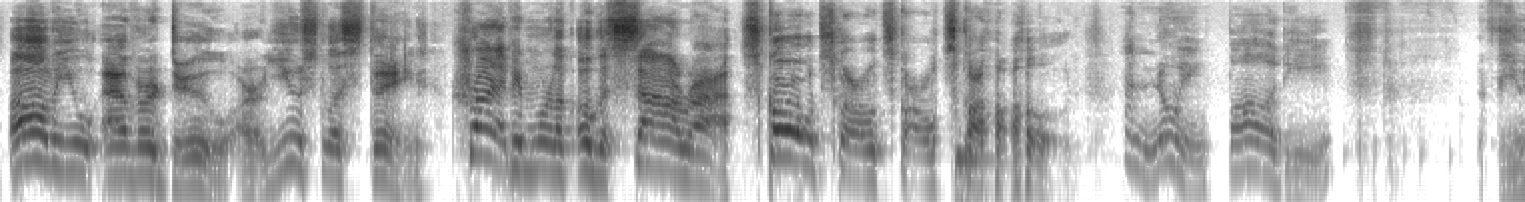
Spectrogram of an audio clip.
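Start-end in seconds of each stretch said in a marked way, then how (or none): 0.1-5.5 angry scolding. Acted. Parent scolding. 5.5-7.9 loud. Acted. Mocking scolding.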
